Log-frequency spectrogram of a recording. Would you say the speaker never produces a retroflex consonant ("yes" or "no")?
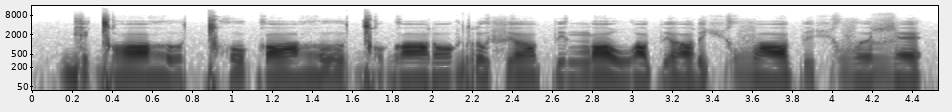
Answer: yes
